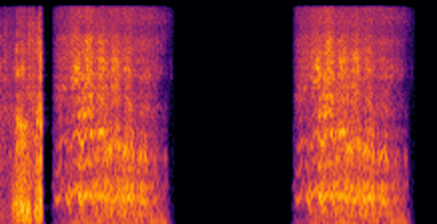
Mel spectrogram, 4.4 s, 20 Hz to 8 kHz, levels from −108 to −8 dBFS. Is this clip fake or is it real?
fake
